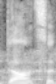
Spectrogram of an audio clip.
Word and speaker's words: danza: Everyone say danza. And it's important in Italian and anything, sing the vowels.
